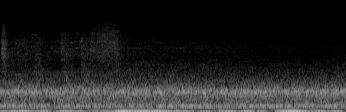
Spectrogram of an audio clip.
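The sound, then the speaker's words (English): A car starts up, its engine running with a steady, low droning rumble throughout, a brief airy hiss rising over it in the first second. No voices. “Then I heard him leave. I turned towards the window, his car started up.”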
